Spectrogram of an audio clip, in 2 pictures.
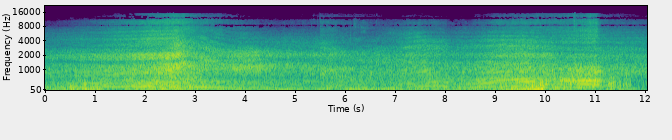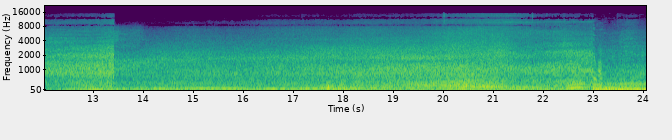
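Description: A BMW M135i engine and exhaust idling and revving, with throaty swells and a burst of acceleration midway, heard up close and fairly loud, with someone talking over parts of it.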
